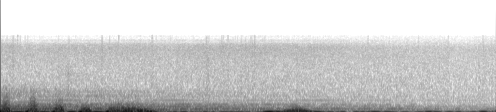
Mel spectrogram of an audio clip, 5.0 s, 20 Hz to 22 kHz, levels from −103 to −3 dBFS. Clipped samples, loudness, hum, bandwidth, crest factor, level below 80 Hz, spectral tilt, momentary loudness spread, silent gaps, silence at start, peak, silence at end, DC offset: under 0.1%; -27 LUFS; none; 3.8 kHz; 14 dB; -26 dBFS; -10.5 dB/octave; 22 LU; none; 0 s; -4 dBFS; 0 s; under 0.1%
